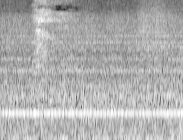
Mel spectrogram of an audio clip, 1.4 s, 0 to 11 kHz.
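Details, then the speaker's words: Car at highway cruising speed with 0% oil life remaining: loud, constant siren-like whine at one steady pitch over road rumble; very loud differential whine, driver unsure whether the diff is failing. "That is the loudest diff whine I think I've ever heard in a car. It sounds like a siren."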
